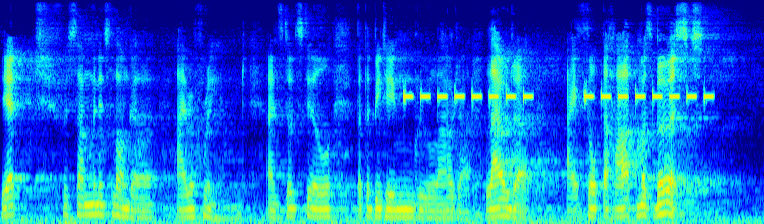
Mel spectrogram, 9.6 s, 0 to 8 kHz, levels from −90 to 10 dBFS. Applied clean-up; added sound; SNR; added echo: none; Alarm; -3 dB; reverberation time 2.1 s.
